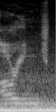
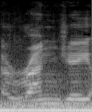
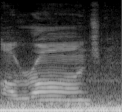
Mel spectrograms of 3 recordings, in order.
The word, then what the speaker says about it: Orranje: let's get straight to its orange performance as in the colour so i've heard people call it orangey orange it's definitely orange performance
